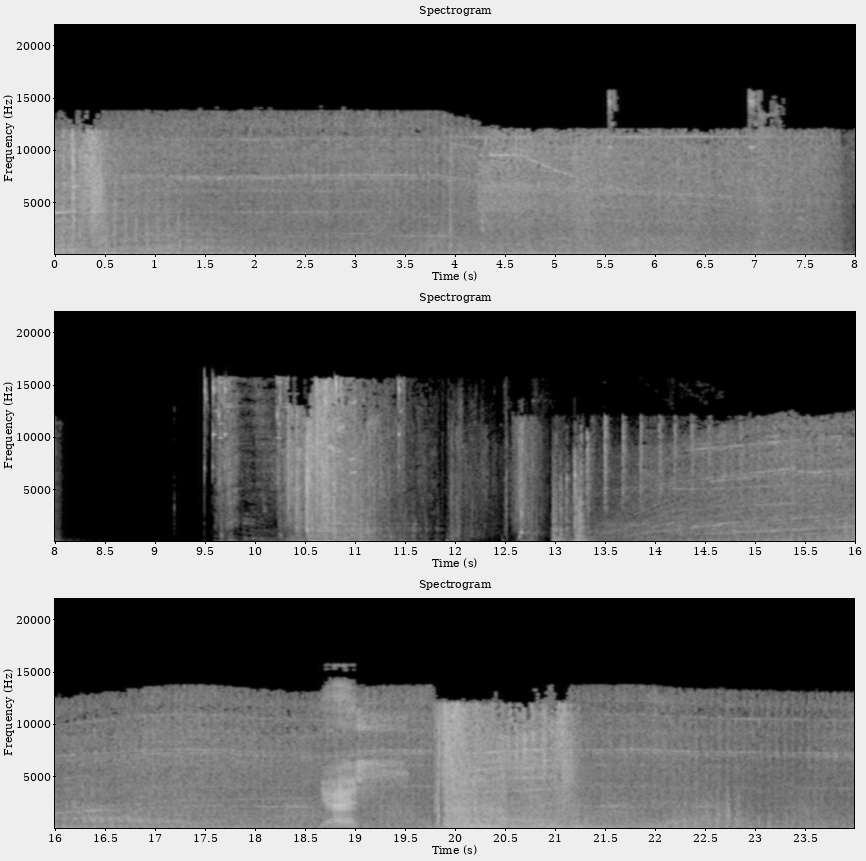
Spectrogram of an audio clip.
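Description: Video game helicopter in creative mode, a steady rotor and engine drone that cuts out abruptly, then returns with fluttering blade chop and a rising whine as it changes speed.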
